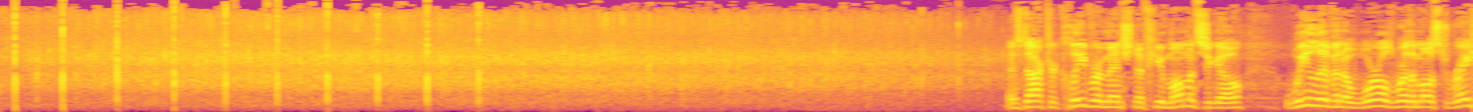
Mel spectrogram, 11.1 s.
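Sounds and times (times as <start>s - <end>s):
audience applause: 0.0s - 7.6s
speech: 7.6s - 11.0s.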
